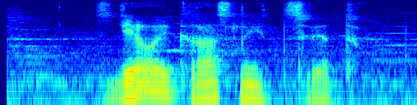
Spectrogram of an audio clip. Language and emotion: Russian, neutral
